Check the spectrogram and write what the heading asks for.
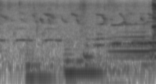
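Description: Chickens clucking in short calls, over background music with held low notes.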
